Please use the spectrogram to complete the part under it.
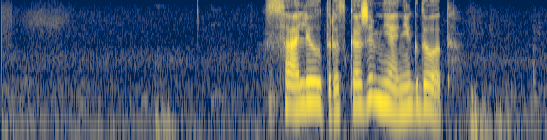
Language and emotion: Russian, positive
